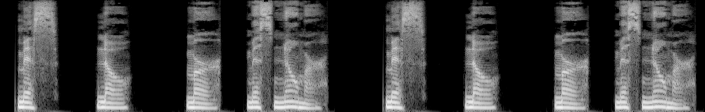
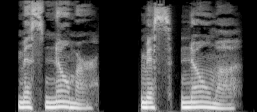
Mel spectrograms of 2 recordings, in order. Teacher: Stress no and keep mer soft.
